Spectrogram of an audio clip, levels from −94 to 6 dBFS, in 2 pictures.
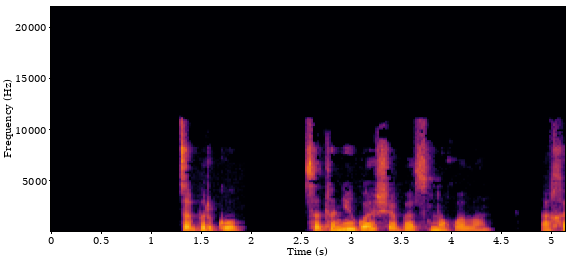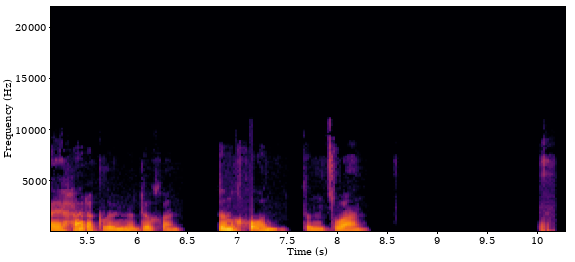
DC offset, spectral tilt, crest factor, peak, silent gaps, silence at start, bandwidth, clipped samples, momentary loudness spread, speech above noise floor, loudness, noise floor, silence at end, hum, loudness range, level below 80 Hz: under 0.1%; -6 dB/octave; 20 dB; 0 dBFS; 1.96-2.53 s, 4.44-4.90 s, 6.48-6.79 s, 7.53-7.65 s, 8.35-10.01 s; 1.3 s; 11.5 kHz; under 0.1%; 12 LU; over 72 dB; -19 LUFS; under -90 dBFS; 0.2 s; none; 3 LU; -66 dBFS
